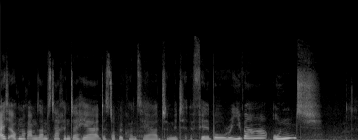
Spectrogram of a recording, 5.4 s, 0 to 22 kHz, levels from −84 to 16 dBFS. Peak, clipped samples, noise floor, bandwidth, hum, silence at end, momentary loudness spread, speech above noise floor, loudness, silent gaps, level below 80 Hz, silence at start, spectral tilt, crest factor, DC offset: -10 dBFS; under 0.1%; -54 dBFS; 15 kHz; none; 0.35 s; 12 LU; 24 dB; -31 LUFS; none; -52 dBFS; 0 s; -4.5 dB/octave; 20 dB; under 0.1%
